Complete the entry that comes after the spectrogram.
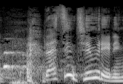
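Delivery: very high comic alarm; mock intimidated. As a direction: protest in exaggerated high-pitched fright.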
